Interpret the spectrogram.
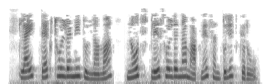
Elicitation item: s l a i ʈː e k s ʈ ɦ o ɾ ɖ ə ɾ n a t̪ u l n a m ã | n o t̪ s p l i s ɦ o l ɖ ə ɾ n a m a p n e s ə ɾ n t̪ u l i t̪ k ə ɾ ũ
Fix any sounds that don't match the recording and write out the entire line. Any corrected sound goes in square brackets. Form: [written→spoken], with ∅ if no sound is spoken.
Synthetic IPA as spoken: s l a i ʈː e k s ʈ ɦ o [ɾ→l] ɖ ə ɾ n [a→i] t̪ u l n a m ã | n o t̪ s p l [i→e] s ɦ o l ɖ ə ɾ n a m a p n e s ə [ɾ→∅] n t̪ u l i t̪ k ə ɾ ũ

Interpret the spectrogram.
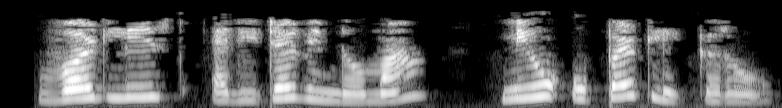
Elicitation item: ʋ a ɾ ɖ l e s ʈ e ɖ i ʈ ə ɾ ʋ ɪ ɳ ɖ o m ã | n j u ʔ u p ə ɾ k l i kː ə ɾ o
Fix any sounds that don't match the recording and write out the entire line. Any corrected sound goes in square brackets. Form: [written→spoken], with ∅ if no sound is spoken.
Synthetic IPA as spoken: ʋ [a→ə] ɾ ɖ l [e→i] s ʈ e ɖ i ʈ ə ɾ ʋ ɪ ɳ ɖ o m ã | n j u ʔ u p ə ɾ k l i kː ə ɾ o

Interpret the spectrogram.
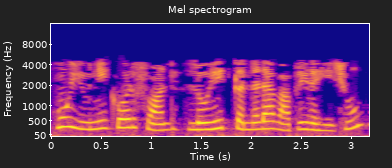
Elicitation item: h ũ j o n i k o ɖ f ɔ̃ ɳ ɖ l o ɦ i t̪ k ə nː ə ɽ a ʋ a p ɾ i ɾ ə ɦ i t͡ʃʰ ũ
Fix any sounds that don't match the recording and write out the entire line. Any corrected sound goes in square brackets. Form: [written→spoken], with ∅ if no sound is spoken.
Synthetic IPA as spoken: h ũ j [o→u] n i k o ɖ f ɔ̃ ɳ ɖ l o ɦ i t̪ k ə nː ə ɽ a ʋ a p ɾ i ɾ ə ɦ i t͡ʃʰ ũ

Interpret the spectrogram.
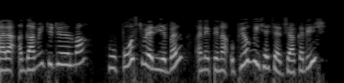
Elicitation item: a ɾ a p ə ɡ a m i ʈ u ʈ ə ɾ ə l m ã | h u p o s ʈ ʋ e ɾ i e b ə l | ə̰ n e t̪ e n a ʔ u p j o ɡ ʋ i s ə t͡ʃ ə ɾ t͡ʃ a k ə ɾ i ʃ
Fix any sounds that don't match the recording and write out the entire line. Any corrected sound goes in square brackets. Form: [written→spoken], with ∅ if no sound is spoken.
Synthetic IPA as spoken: a ɾ a [p→ʔ] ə ɡ a m i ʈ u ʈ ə ɾ ə l m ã | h [u→ũ] p o s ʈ ʋ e ɾ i e b ə l | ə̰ n e t̪ e n a ʔ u p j o ɡ ʋ i [s→ʃ] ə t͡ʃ ə ɾ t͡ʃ a k ə ɾ i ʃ

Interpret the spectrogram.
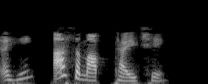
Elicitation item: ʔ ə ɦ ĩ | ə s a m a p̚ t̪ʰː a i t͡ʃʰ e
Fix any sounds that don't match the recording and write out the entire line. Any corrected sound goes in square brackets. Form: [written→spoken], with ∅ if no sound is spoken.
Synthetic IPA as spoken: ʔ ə ɦ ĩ | [ə→a] s [a→ə] m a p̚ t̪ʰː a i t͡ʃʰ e

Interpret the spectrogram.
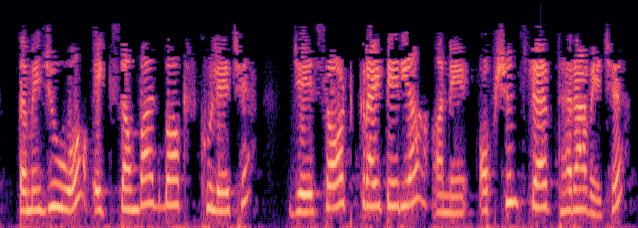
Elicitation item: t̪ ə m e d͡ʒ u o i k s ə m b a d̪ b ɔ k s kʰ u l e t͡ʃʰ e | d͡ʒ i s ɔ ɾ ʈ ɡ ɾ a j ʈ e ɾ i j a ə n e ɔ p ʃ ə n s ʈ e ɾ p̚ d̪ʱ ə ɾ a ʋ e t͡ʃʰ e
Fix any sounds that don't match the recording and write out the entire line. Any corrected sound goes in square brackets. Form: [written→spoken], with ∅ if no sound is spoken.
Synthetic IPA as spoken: t̪ ə m e d͡ʒ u o [i→e] k s ə m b a d̪ b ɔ k s kʰ u l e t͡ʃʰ e | d͡ʒ [i→e] s ɔ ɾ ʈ [ɡ→k] ɾ a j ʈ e ɾ i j a ə n e ɔ p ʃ ə n s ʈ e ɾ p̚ d̪ʱ ə ɾ a ʋ e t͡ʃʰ e

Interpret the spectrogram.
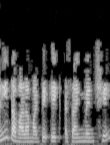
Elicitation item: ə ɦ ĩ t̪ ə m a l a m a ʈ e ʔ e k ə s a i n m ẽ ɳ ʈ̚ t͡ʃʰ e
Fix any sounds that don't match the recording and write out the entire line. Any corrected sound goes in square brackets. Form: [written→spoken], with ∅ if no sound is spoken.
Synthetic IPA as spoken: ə ɦ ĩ t̪ ə m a [l→ɾ] a m a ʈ e ʔ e k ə s a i n m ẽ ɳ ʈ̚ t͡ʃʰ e

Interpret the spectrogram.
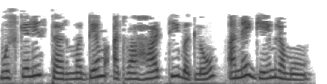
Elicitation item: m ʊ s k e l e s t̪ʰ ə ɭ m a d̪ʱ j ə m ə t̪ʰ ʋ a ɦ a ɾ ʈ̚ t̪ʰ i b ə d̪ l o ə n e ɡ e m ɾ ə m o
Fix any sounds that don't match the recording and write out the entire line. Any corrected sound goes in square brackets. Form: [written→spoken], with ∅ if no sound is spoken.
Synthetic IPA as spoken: m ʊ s k e l [e→i] s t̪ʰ ə [ɭ→ɾ] m [a→ə] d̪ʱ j ə m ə t̪ʰ ʋ a ɦ a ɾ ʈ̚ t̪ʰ i b ə d̪ l o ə n e ɡ e m ɾ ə m o

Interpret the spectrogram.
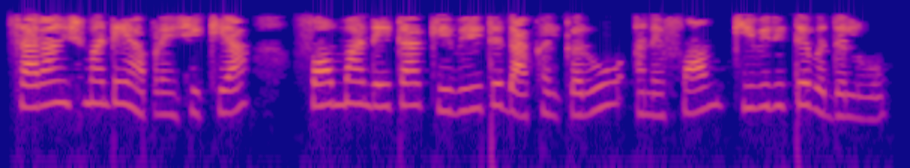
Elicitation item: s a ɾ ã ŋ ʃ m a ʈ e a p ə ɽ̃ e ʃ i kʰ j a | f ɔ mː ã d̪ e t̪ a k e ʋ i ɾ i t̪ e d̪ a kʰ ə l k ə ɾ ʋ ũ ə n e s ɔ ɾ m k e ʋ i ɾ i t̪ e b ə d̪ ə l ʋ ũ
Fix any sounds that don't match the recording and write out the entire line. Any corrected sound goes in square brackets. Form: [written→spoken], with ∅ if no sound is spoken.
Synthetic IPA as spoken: s a ɾ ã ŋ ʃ m a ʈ e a p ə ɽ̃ e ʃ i kʰ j a | f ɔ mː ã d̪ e t̪ a k e ʋ i ɾ i t̪ e d̪ a kʰ ə l k ə ɾ ʋ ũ ə n e [s→f] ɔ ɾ m k e ʋ i ɾ i t̪ e b ə d̪ ə l ʋ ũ

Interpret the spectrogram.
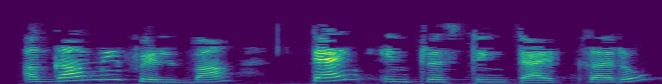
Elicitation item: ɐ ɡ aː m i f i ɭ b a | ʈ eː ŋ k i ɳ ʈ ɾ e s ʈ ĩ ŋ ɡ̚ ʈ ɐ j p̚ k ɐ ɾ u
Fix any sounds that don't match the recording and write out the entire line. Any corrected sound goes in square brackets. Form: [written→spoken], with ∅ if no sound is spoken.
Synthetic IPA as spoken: ɐ ɡ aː m i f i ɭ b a | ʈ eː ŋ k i ɳ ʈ ɾ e s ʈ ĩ ŋ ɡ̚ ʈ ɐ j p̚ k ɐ ɾ u

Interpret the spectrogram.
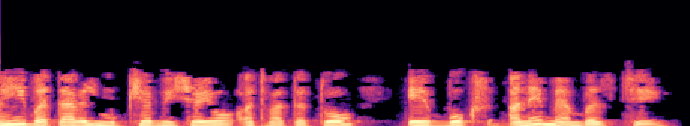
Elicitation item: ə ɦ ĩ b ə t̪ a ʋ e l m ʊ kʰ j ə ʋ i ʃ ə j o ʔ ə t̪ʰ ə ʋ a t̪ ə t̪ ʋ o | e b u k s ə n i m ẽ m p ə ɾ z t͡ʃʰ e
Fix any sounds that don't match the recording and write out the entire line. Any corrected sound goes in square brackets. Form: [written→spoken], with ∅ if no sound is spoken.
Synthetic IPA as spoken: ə ɦ ĩ b ə t̪ a ʋ e l m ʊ kʰ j ə ʋ i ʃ ə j o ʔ ə t̪ʰ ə ʋ a t̪ ə t̪ ʋ o | e b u k s ə n [i→e] m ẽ m [p→b] ə ɾ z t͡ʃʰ e

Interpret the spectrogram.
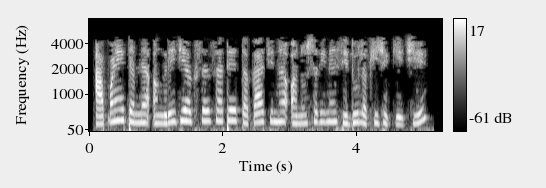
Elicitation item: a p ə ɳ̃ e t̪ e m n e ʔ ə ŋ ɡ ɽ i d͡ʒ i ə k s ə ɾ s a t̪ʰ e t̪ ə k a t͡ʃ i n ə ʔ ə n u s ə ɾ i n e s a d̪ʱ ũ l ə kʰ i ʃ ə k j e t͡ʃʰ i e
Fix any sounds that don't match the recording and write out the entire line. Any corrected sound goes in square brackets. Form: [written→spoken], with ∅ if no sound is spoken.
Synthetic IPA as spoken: a p ə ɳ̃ e t̪ e m n e ʔ ə ŋ ɡ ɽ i d͡ʒ i ə k s ə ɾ s a t̪ʰ e t̪ ə k a t͡ʃ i n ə ʔ ə n u s ə ɾ i n e s [a→i] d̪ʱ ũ l ə kʰ i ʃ ə k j e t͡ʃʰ i e

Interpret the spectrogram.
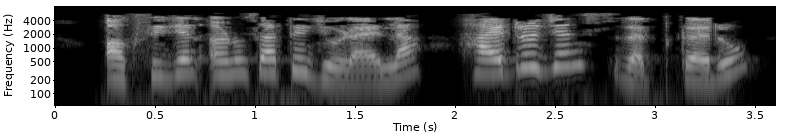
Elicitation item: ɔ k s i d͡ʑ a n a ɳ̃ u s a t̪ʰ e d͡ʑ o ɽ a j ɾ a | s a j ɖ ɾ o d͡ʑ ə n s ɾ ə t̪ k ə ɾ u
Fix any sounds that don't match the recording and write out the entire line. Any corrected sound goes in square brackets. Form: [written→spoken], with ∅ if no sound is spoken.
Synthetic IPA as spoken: ɔ k s i d͡ʑ [a→ə] n [a→ə] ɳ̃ u s a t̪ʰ e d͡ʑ o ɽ a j [ɾ→l] a | [s→h] a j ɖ ɾ o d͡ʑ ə n s ɾ ə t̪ k ə ɾ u

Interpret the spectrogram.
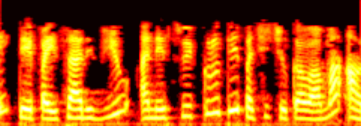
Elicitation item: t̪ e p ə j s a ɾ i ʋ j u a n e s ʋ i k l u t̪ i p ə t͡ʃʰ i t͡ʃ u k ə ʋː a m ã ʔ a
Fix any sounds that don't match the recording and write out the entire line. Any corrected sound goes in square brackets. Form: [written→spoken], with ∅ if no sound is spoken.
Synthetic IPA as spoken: t̪ e p ə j s a ɾ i ʋ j u [a→ə] n e s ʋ i k [l→ɾ] u t̪ i p ə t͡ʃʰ i t͡ʃ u k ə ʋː a m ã ʔ a

